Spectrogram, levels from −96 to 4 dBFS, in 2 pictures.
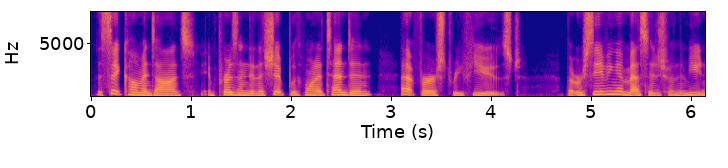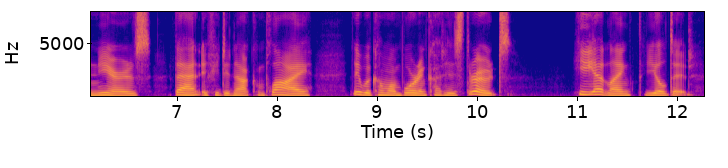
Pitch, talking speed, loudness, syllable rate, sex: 205 Hz, 190 wpm, -19 LUFS, 5.6 syllables/s, female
